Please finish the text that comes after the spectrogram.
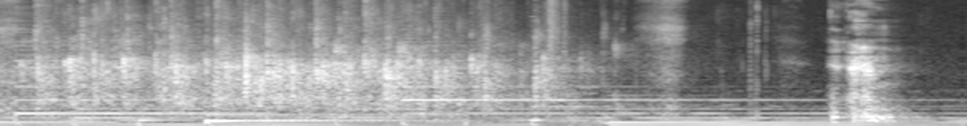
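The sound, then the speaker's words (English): A crowd claps together in a dense burst of applause that gradually thins out after a few seconds, while steady sustained keyboard or organ tones hold underneath. “You can clap that.”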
